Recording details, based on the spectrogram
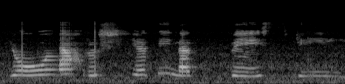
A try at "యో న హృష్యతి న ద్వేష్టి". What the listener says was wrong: యోన ఈ దీర్ఘం పెట్టద్దండి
